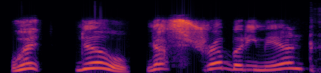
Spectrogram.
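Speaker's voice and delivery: very high, alarmed stoner voice; Theo alarmed. Acted. Theo hears Shrub Buddy is hurt, high alarmed cry. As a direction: squeal it out in dismay. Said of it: "He's like".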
